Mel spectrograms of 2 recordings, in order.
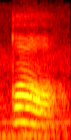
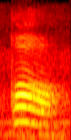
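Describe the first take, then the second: The two takes are said the same way.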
